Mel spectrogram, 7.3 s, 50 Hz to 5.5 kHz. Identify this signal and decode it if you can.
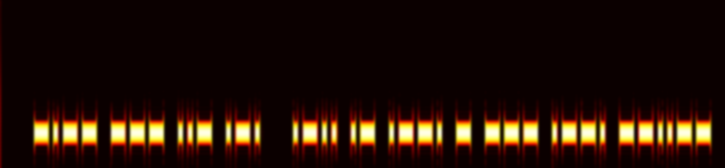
Morse code, heard as a keyed tone, about 25 wpm, 600 Hz. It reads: YOUR LAPTOP,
